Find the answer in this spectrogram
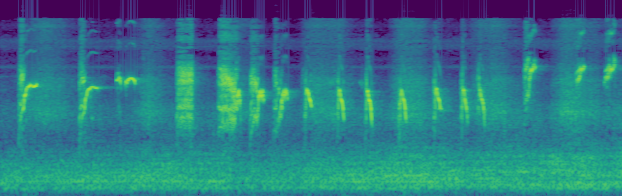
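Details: Grey-bellied bulbul song played to encourage birds to sing: a lively, fast series of sharp rising chirps and whistles, about two to three per second, over steady background noise.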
